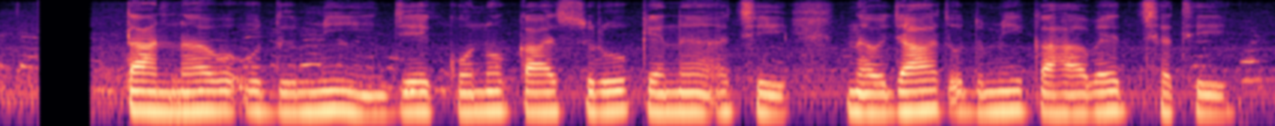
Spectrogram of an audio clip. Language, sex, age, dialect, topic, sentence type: Maithili, male, 18-24, Bajjika, banking, statement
